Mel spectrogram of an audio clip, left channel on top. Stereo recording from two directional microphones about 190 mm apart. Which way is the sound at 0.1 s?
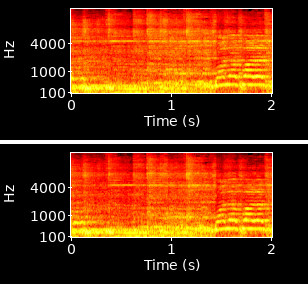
Centre (ahead or behind).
